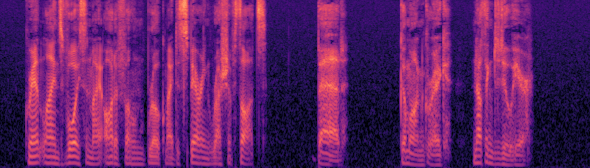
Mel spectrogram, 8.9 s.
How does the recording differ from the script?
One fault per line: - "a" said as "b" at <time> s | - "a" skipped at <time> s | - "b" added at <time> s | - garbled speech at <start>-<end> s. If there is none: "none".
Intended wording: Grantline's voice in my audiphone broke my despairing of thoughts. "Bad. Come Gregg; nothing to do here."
- "rush" added at 3.2 s
- "on" added at 6.1 s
